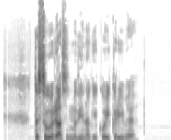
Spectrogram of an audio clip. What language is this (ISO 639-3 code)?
urd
